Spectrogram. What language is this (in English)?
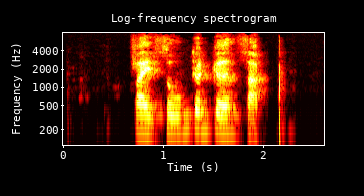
Thai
